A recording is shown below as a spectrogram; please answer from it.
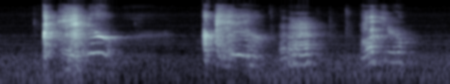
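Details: Animal sneezing, possibly after getting water in its nose: a run of short, sharp sneezes, about four in a few seconds, each a sudden burst of air; repeated sneezing, allergies not stated.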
